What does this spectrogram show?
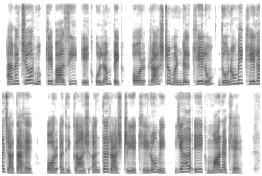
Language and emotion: Hindi, neutral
